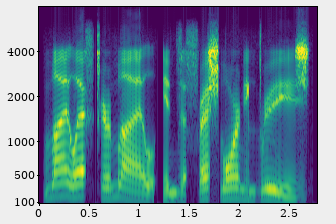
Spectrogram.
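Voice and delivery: ordinary delivery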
